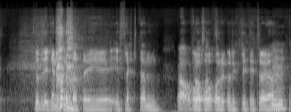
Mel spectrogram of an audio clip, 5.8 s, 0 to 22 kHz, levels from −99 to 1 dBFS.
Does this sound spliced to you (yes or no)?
no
